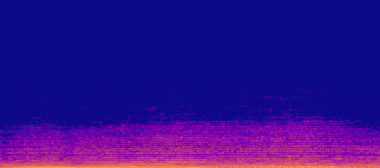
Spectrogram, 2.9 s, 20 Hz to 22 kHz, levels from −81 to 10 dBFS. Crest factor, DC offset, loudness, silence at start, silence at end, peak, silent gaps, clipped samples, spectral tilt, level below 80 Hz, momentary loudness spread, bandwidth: 12 dB; under 0.1%; -19 LUFS; 0 s; 0 s; -6 dBFS; none; under 0.1%; -10 dB/octave; -28 dBFS; 6 LU; 6 kHz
